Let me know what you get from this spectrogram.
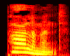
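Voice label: "parliament", American English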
